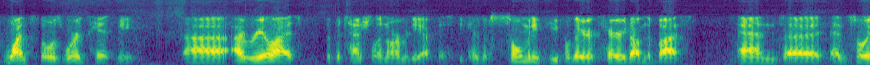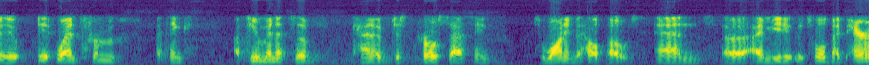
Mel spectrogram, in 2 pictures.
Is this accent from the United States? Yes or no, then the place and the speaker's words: no; Nipawin, Saskatchewan, Canada; I grew up in Nipawin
